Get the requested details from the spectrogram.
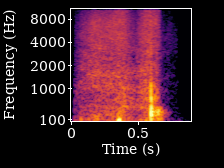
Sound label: Dress Shoe Off, No, Laces; Foley, Shoes, Take; Dressing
